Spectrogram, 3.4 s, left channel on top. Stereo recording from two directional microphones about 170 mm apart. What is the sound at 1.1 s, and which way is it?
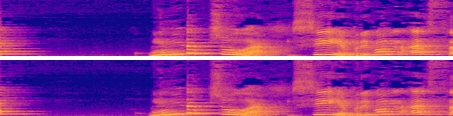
A woman's voice, 15° left (ahead or behind).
